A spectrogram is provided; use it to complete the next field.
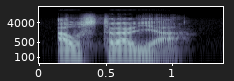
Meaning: Australian
- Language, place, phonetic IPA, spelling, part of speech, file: Occitan, Béarn, [awstɾaˈlja], australian, adjective, LL-Q14185 (oci)-australian.wav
